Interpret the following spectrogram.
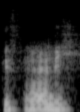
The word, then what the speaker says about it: gefährlich: And because the ch comes after an i, make sure to open your mouth at the end of gefährlich. And try to practice gefährlich before you add the e to it so it's easier for you. And then eventually you'd say gefährlicher.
